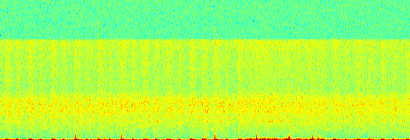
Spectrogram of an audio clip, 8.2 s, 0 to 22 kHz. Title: Male Heartbeat Whilst Smoking 6 🚬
